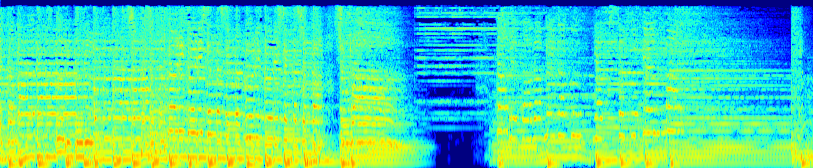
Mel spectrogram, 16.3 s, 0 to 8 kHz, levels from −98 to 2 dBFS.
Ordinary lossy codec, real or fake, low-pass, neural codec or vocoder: MP3, 32 kbps; real; 7.2 kHz; none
